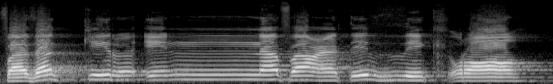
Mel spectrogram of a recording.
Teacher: Nun tasdid hukumnya gunnah. Agak panjang.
